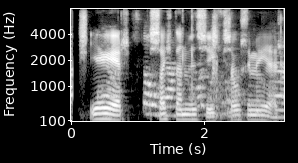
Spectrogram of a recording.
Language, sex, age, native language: Icelandic, male, 14, Icelandic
